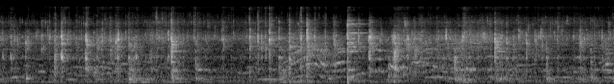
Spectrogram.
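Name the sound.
boiled eggs frying in a pan until brown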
